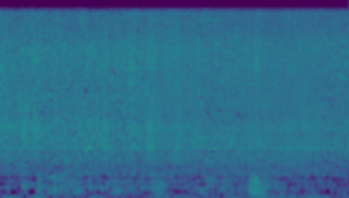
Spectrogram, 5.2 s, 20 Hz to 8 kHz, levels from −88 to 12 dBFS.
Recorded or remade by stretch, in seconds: 0.0-2.2 recorded; 2.2-3.0 remade; 3.0-3.6 recorded; 3.6-4.8 remade; 4.8-5.2 recorded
